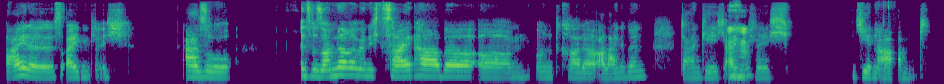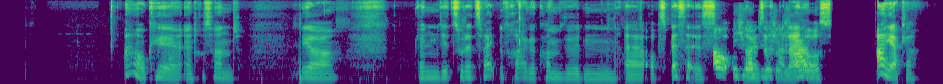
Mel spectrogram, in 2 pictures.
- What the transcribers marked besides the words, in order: other background noise; distorted speech; static
- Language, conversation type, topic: German, unstructured, Welche Tipps hast du für jemanden, der ein neues Hobby sucht?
